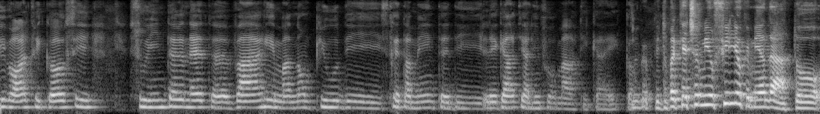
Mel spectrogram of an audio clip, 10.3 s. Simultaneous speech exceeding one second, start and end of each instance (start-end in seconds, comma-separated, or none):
none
